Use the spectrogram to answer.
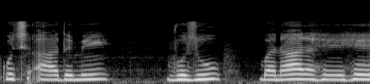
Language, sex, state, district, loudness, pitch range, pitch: Hindi, female, Madhya Pradesh, Bhopal, -14 LUFS, 220-235 Hz, 225 Hz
